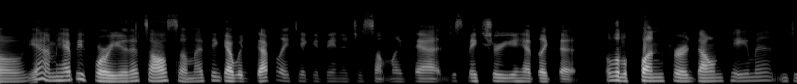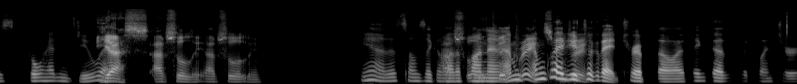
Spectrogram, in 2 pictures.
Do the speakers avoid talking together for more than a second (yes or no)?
no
